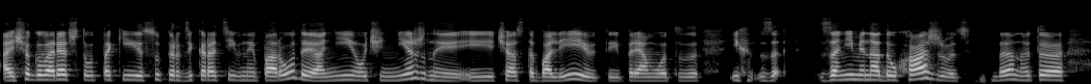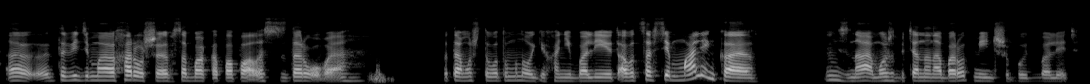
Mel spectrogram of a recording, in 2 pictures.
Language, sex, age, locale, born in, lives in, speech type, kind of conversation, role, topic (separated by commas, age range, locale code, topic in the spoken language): Russian, female, 40-44, ru-RU, Belarus, Spain, conversation, unstructured, none, Какой образ жизни лучше подходит активным собакам: в городе или за городом?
